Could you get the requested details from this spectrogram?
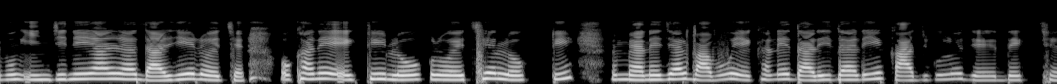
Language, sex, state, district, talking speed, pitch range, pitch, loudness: Bengali, female, West Bengal, Jalpaiguri, 100 wpm, 205-245 Hz, 220 Hz, -12 LUFS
